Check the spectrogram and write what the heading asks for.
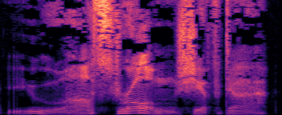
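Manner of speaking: put-on measured, solemn old guardian; slow, grave guardian voice. A narrator's reading. Olmec speaks to the creature.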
